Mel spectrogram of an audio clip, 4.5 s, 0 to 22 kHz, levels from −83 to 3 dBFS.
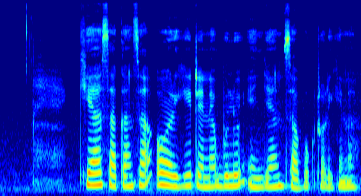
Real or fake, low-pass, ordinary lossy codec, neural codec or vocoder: real; none; none; none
